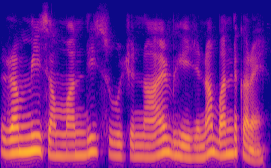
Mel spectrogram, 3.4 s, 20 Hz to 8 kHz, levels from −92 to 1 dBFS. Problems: background sounds at intervals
